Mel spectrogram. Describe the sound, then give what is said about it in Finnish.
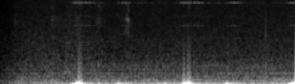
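A human heartbeat thumps steadily during a medical specialist's examination, each beat a low double thud of the heart valves, clear with no voices, in an even rhythm; the heart sounds are normal, the valve sounds of the right strength and character, and the pulse very regular. “Joo, sinun sydänäänet ovat ihan normaaleita sillä tavalla, että ne läppien äänet ovat voimakkuudeltaan ja luonteeltaan oikeanlaisia ja pulssi on hyvin säännöllinen”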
